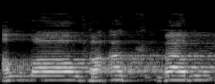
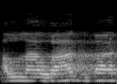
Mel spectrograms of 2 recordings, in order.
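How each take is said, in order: First: The phrase is pronounced precisely and clearly. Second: The phrase is pronounced in a distorted way. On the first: The speaker calls it right. "এটা হচ্ছে সহি উচ্চারণ" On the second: The speaker calls it wrong. "এইটা বাদে"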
